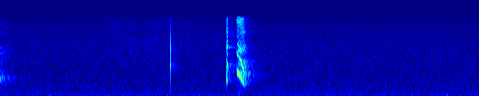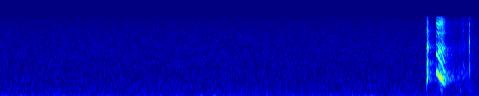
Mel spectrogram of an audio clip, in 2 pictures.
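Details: Hiccups in a quiet room: brief, sharp, soft catches of breath recurring several seconds apart.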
